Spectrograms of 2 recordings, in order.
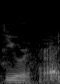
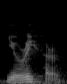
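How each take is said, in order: First: The stress is not on the second syllable. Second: The stress is on the second syllable. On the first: The speaker calls it wrong. "I thought it was urethra" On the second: The speaker calls it right. "it's actually second syllable. Nhấn âm hai"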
